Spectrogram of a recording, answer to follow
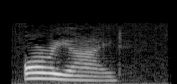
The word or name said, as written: orry-eyed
